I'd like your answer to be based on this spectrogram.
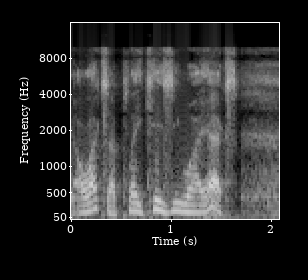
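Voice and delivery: ordinary talk, nothing marked

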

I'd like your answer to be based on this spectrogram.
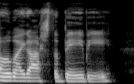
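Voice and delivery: put-on, completely flat deadpan delivery. Retelling the reply to someone asking where the baby was, completely deadpan. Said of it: "I looked at them completely deadpan and was like".

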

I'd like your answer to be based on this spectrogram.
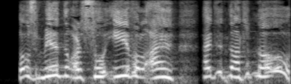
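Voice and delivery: put-on clumsy, poor German accent. Acting out people at a gathering in Germany: bad German accent. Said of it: "I'm not doing a good German accent".

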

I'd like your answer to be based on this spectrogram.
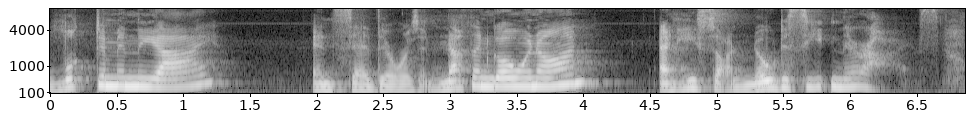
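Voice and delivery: grand, dramatic, theatrical storyteller's delivery. Retelling what a man reports about two people, dramatic delivery. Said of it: "Why I had to say it dramatically like that".

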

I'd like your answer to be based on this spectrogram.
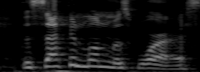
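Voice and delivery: plain

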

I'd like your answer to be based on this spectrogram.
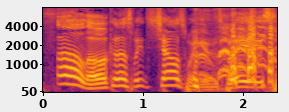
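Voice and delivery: high, shrill, loud, distracted cold caller voice. Retelling nuisance phone calls, imitating a distracted cold caller. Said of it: "That's how they always sound".

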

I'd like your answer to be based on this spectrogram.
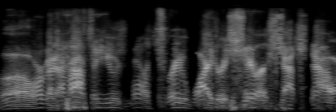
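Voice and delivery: put-on voice through gritted teeth. Retelling a coach's comment on lost tight ends: Mike Zimmer through gritted teeth. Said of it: "almost through gritted teeth".

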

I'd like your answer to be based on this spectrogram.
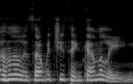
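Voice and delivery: sassy, high, fake put-on voice. Retelling a reality show chat, imitating a put-on fake voice. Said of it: "putting on the fake voice".

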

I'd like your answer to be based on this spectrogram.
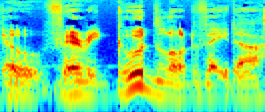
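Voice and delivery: rasping, very slow delivery. Retelling a Star Wars scene to the other hosts, doing Emperor Palpatine's voice. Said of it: "you're doing the voice".

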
